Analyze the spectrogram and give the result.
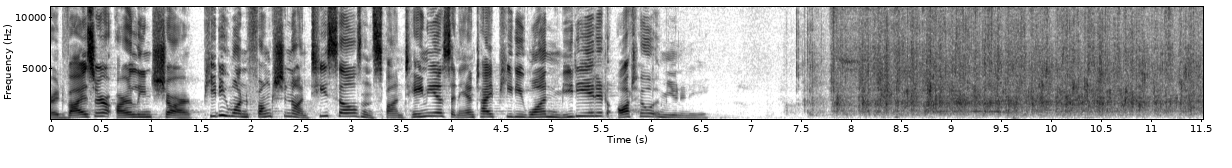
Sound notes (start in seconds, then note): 7.3 applause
